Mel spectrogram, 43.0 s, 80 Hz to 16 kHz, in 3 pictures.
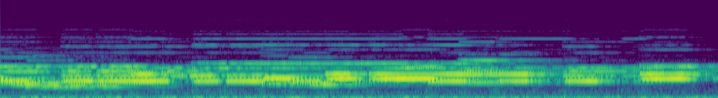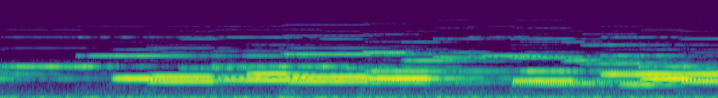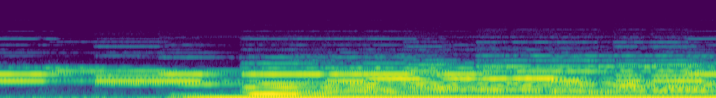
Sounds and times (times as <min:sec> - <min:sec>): Organ: 0:32.5 - 0:43.0.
